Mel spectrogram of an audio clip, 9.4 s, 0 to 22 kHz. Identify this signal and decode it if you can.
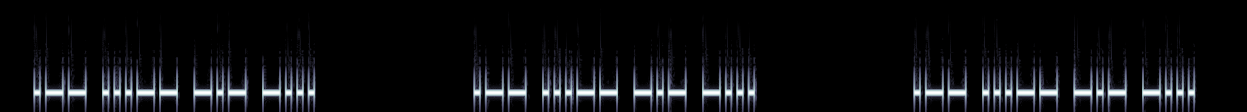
Morse code, heard as a keyed tone, about 28 wpm, 700 Hz. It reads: W3KB W3KB W3KB
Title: Easy Call Signs Repeated 3x - 28wpm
